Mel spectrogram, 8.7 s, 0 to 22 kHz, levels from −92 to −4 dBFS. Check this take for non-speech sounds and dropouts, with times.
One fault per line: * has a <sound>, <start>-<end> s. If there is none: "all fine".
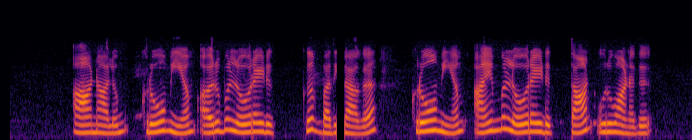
* has a dropout, 4.2-4.3 s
